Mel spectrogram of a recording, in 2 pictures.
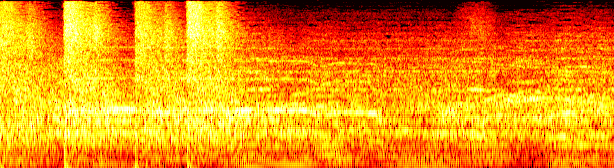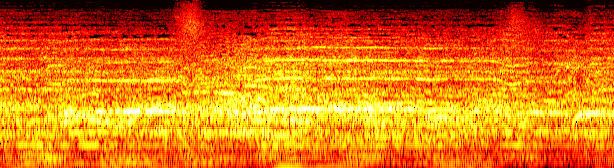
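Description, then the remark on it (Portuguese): Several sharp pistol shots crack in quick succession at the start over a loud, dense crowd that keeps shouting and yelling throughout, as Gavrilo Princip steps out into the crowd and fires a pistol, killing Archduke Franz Ferdinand and his wife Sophie. “De repente, o Gravilovich sai, entra no meio da multidão, dá dois passos à frente, tira uma pistola e atira.”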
